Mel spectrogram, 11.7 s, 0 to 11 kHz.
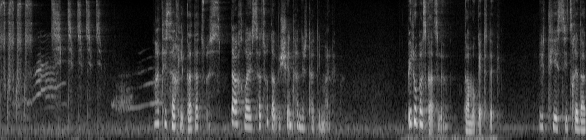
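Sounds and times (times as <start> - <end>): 
ginger cat meowing faintly in a cellar: 0.4 - 1.4, 2.2 - 3.2
speech: 3.1 - 6.8, 8.2 - 10.0, 10.8 - 11.7.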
